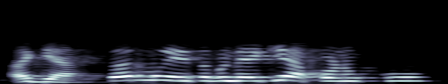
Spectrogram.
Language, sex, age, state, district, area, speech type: Odia, female, 18-30, Odisha, Khordha, rural, conversation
